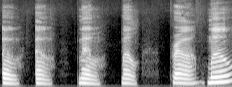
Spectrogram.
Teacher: kalau di Amerika itu O, kalau di sini E dengan U. Jadi E. Bukaan mulutnya juga lebih kecil.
